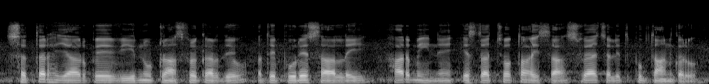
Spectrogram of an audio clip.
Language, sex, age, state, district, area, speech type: Punjabi, male, 30-45, Punjab, Kapurthala, urban, read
